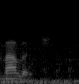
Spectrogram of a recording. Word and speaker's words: Malach: It's not mac and cheese, it's Malach. What? It's Malach, you just mispronounced his name.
